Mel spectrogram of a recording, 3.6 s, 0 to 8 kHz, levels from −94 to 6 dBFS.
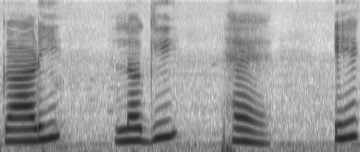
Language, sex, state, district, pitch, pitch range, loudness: Hindi, female, Bihar, West Champaran, 240 Hz, 230-290 Hz, -15 LUFS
